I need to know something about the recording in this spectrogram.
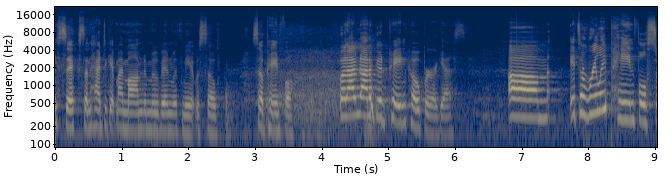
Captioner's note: audience laughing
